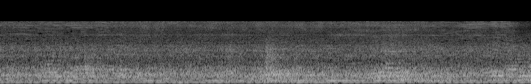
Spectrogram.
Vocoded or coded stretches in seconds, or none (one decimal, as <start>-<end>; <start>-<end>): 1.1-4.3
